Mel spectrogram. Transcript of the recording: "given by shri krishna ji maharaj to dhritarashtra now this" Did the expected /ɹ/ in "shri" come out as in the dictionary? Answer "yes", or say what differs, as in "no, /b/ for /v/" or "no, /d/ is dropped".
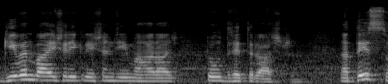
yes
